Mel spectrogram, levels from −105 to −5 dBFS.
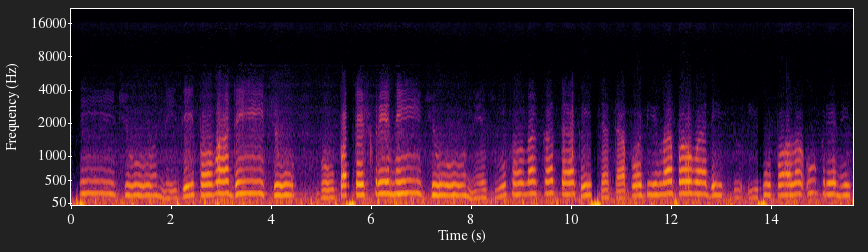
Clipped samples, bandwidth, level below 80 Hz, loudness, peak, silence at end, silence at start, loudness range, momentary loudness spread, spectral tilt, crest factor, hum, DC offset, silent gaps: under 0.1%; 4.2 kHz; -38 dBFS; -32 LUFS; -16 dBFS; 0 s; 0 s; 3 LU; 10 LU; -12 dB/octave; 16 dB; none; under 0.1%; none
